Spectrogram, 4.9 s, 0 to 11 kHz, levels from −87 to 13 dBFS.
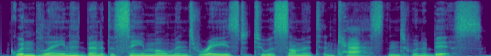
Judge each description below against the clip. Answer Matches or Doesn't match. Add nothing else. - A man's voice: Matches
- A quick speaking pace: Doesn't match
